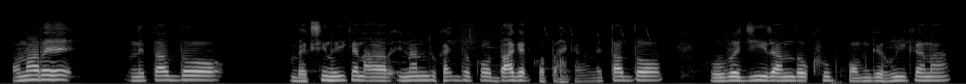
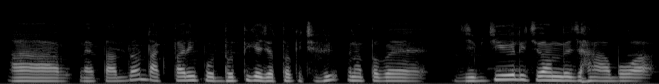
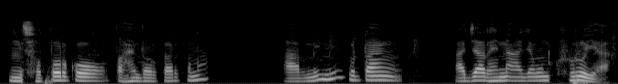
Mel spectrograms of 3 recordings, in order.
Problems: none marked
